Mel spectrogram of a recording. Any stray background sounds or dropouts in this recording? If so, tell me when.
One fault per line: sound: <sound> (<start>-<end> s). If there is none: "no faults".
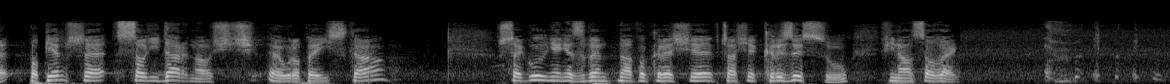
sound: cough (10.4-11.7 s)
